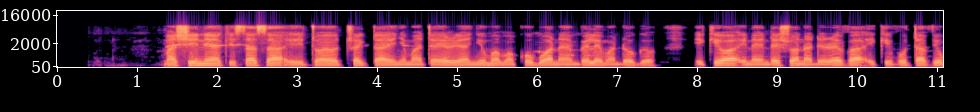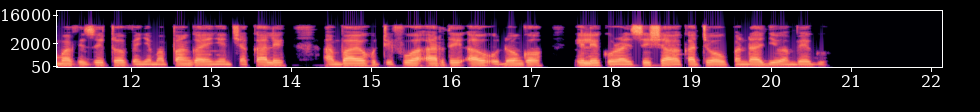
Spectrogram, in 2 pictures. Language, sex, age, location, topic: Swahili, male, 25-35, Dar es Salaam, agriculture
